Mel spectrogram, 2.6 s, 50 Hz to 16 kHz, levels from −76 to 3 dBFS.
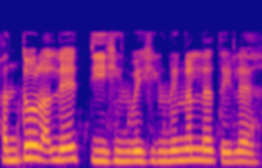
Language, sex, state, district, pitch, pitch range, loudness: Wancho, female, Arunachal Pradesh, Longding, 220 Hz, 210-235 Hz, -14 LUFS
